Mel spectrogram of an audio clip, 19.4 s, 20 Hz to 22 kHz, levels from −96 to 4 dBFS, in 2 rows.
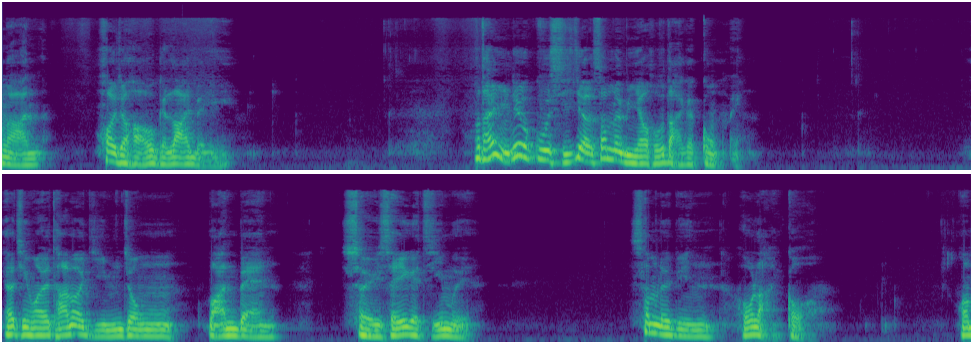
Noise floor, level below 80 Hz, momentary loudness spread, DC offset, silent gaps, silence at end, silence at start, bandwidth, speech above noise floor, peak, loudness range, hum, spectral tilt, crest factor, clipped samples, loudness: -71 dBFS; -58 dBFS; 13 LU; under 0.1%; none; 0 s; 0 s; 16 kHz; 51 dB; -6 dBFS; 6 LU; none; -8 dB/octave; 16 dB; under 0.1%; -21 LUFS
